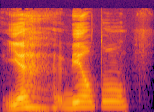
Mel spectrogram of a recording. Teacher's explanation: ha yang keluar daripada pangkal tekak kita. Dah dekat dengan dada kan.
